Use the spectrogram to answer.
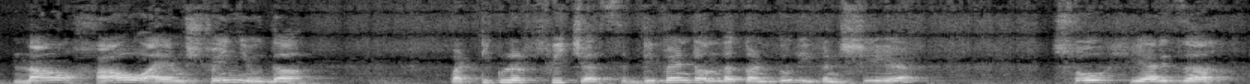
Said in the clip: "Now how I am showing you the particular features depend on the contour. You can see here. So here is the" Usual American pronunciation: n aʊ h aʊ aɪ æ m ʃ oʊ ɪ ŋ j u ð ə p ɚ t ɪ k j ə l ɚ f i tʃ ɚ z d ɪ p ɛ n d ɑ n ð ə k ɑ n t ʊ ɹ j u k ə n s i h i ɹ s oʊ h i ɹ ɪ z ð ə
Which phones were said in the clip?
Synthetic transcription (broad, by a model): n aʊ h aʊ aɪ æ m ʃ oʊ ɪ ŋ j u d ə p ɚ t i k j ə l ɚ f i tʃ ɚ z d ɪ p ɛ n d ɑ n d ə k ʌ n t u ɹ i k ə n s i h i ɹ s oʊ h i ɹ ɪ z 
